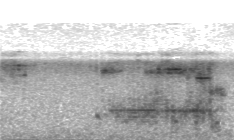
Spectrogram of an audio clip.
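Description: A phone's incoming-call tone chirps faintly, swells a little louder for about a second, then cuts off abruptly with a small click as the call is declined. No one speaks.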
